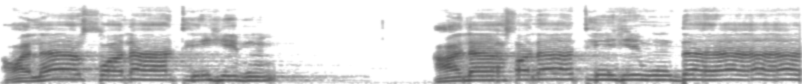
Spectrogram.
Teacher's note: میم ساکن کے بعد میم اور با کے علاوہ یہ دال ہے، تو یہاں بھی اظہار شفوی ہوگا، اس کو ظاہر کر کے پڑھیں گے، علی صلاتہم، علی صلاتہم دائمون، اور یہاں مد متصل ہوگا. · اس لیے کہ حروف مدہ کے بعد حمزہ اسی کلمے میں آ رہی ہے تو یہاں مد متصل ہوگا. اس میں طول ہے. 3 سے 5 الف کے برابر اس کو کھینچ کے پڑھیں گے.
